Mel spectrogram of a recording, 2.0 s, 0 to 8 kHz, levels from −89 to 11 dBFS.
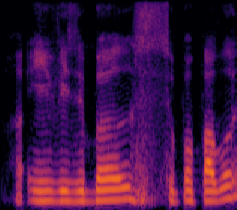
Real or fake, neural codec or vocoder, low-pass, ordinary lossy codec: fake; codec, 16 kHz, 8 kbps, FunCodec, trained on Chinese and English, 25 frames a second; none; none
